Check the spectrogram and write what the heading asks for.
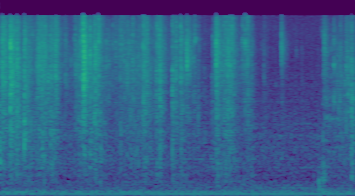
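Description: Plastic snack bag crinkling as it is pulled open by hand, in irregular crackles that are strongest in the first second or so and thin out toward the end.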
